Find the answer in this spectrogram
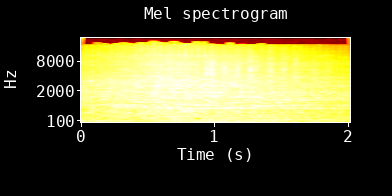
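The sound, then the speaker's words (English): A small gas engine hums steadily as a gas-powered golf cart drives past in the hilly town of Avalon, its buzzing motor noise holding fairly loud and even through the short moment, with no voices. “The sound of carts going by becomes familiar pretty quickly.”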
